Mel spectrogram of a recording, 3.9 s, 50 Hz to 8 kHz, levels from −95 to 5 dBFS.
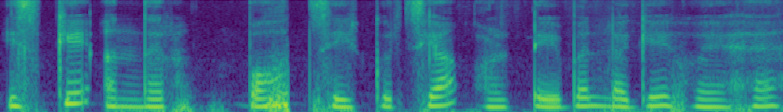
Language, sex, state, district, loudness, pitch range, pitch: Hindi, female, Himachal Pradesh, Shimla, -18 LUFS, 200-225 Hz, 210 Hz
